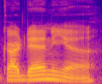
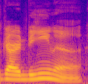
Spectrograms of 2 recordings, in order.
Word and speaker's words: Gardena: you're talking about Gardenia. Yeah, The orc. the Yeah, wicked. the orc. Oh, yeah. Wicked. Oh, we're That's her all new still pronouncing it subtitle. incorrectly. Her name's Gardena.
